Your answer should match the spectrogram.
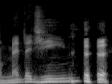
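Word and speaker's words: Medellín: Medellin or Medellin? – No, you said it right. You said it right. – Oh, Medellin.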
